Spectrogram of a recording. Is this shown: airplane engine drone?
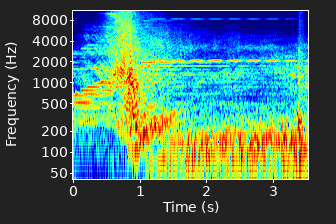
yes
